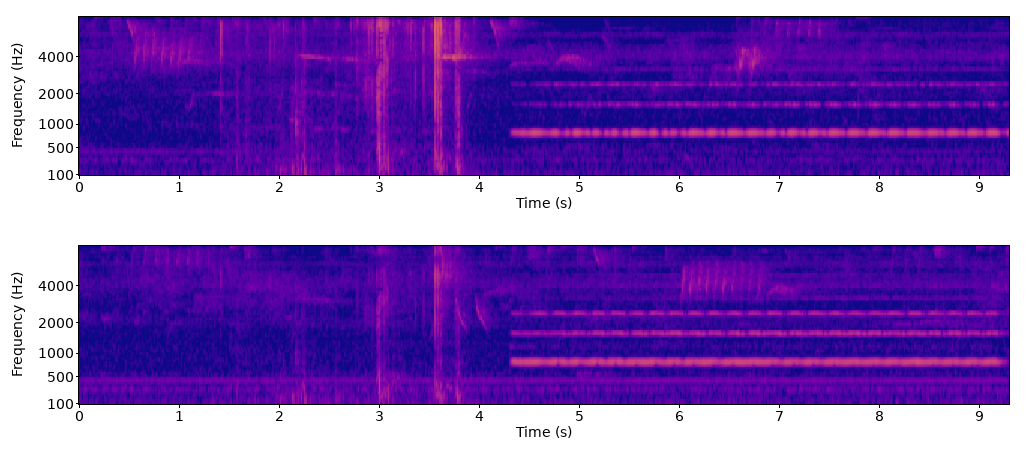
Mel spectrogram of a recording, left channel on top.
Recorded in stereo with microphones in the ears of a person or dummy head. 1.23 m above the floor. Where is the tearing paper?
45° left (ahead or behind), 0.7 m.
